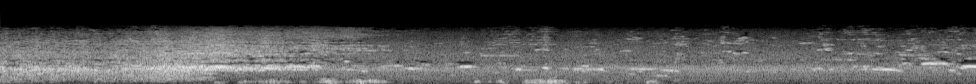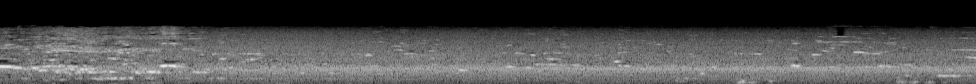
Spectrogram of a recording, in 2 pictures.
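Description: A dense, roaring crowd of supporters surrounds a Delhi DTC bus carrying a public figure, with loud, continuous hubbub, shouting voices and chants blending into a steady outdoor din and occasional sharper cries.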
